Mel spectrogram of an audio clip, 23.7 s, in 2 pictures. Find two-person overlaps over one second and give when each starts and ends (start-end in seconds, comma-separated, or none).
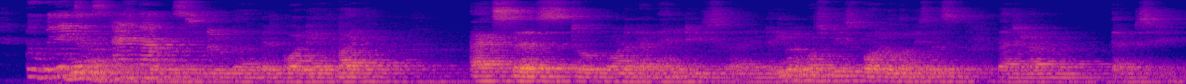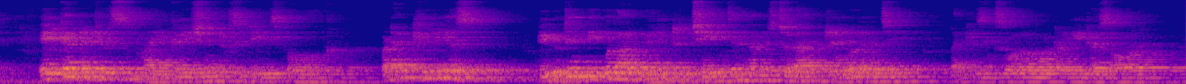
0.6-1.9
